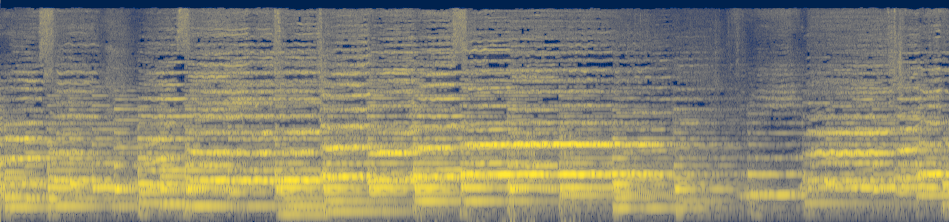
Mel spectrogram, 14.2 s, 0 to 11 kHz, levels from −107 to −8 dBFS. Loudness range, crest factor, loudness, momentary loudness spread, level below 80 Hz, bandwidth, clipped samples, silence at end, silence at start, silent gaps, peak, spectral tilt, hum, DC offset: 9 LU; 14 dB; -13 LUFS; 15 LU; -46 dBFS; 10 kHz; under 0.1%; 0 s; 0 s; none; 0 dBFS; -5 dB/octave; none; under 0.1%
